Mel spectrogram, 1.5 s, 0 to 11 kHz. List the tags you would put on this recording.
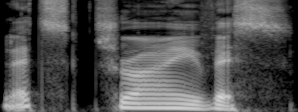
Speech > Solo speech
2025 Adult Calm FR-AV2 Generic-lines Hypercardioid july lets-try-this Male mid-20s MKE-600 MKE600 Sennheiser Shotgun-mic Shotgun-microphone Single-mic-mono Tascam thinking VA Voice-acting

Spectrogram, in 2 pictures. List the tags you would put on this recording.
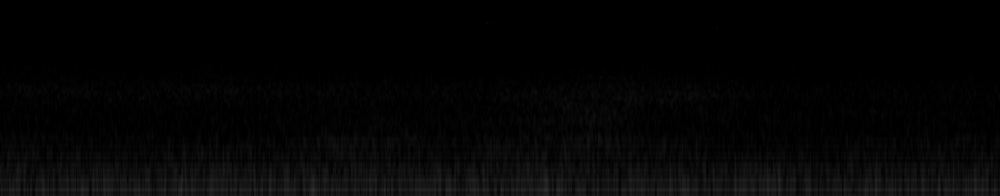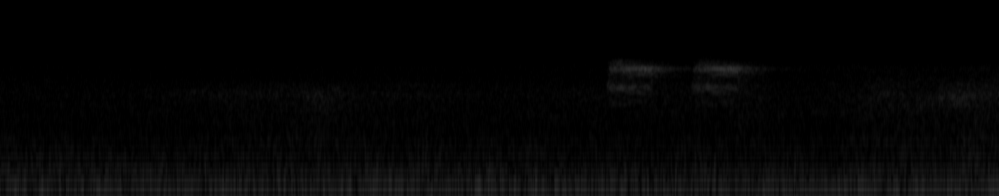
Soundscapes > Nature
meadow soundscape nature raspberry-pi field-recording natural-soundscape phenological-recording alice-holt-forest

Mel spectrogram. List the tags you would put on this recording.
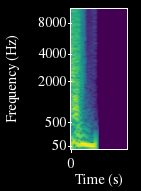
Instrument samples > Percussion
Distorted BrazilFunk Kick

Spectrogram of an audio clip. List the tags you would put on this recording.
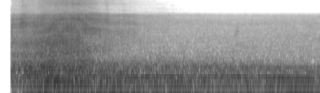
Soundscapes > Urban
Car passing studded tires

